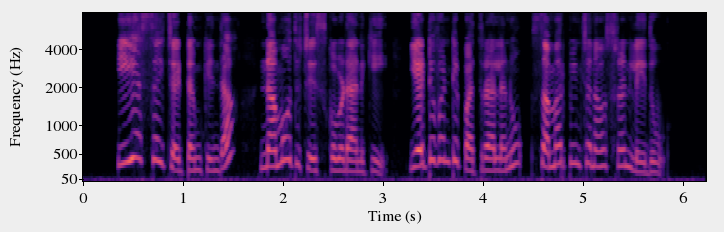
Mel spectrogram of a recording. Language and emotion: Telugu, neutral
